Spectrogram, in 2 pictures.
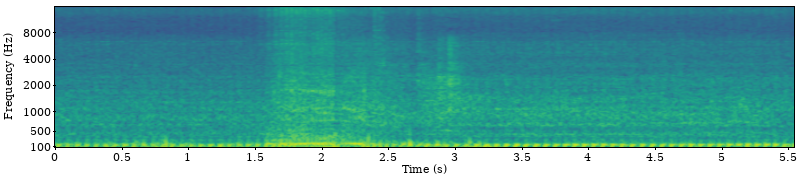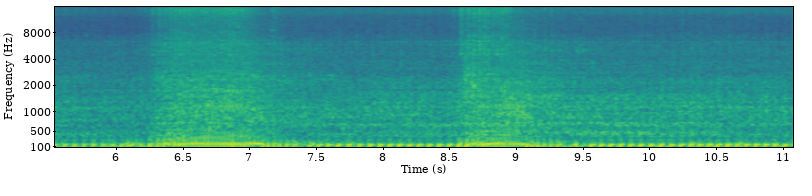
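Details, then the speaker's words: Yamaha Soul GT/Mio J/Mio M3-type injected scooter after repair: fuel was not reaching the injector, causing hard starting and stumbling, and water in the tank was dealt with. It now starts, revs cleanly on three throttle blips and settles to a steady idle; normal running. "semuanya aman dan tidak ada susah hidup udah hilang dan berebut hilang"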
